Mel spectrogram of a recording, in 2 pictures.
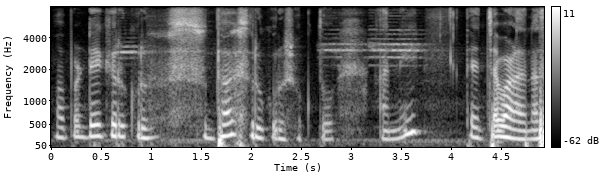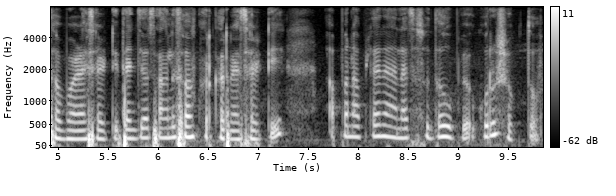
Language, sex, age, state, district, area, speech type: Marathi, female, 18-30, Maharashtra, Satara, urban, spontaneous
